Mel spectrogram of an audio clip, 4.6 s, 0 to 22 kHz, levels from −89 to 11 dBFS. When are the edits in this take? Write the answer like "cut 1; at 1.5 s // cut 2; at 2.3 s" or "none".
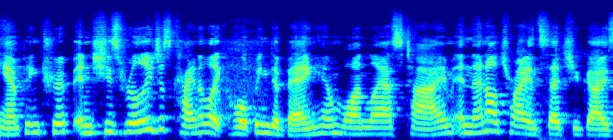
none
